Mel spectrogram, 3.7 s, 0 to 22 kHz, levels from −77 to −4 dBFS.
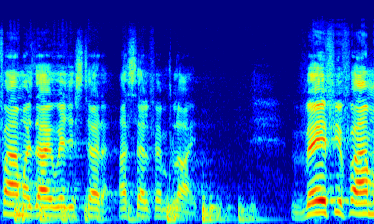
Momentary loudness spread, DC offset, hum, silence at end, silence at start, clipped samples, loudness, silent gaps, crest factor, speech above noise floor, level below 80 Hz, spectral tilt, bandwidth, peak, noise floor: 17 LU; under 0.1%; none; 0 s; 0 s; under 0.1%; -20 LUFS; none; 22 dB; 25 dB; -50 dBFS; -3 dB/octave; 16 kHz; 0 dBFS; -46 dBFS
